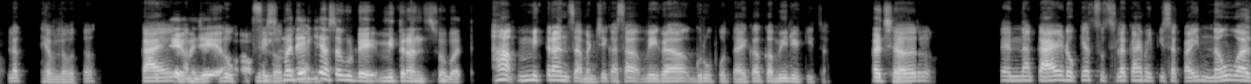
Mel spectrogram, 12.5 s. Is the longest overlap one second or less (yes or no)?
no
